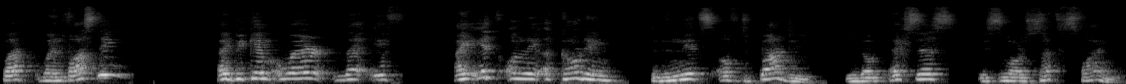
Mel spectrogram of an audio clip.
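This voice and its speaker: A puppet show presenter, speaking scripted religious dialogue in halting, deliberate English. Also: mid-range voice, expressive, mellow. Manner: halting, deliberate phrasing in non-native English. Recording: roomy echo, distant muffled microphone.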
